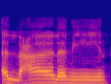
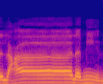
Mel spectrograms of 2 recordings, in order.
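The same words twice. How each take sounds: First: The long vowel is held its normal length. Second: The long vowel is drawn out overly long. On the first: The speaker calls it right. "لابد أن نقول العالمين" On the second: The speaker calls it wrong. "لا يصح أن نقول العالمين"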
